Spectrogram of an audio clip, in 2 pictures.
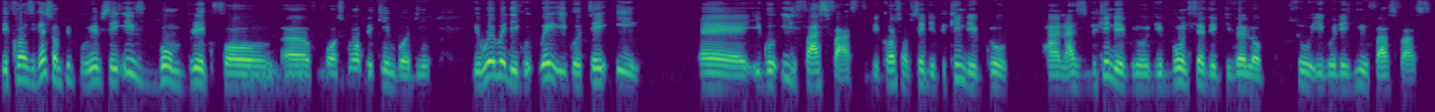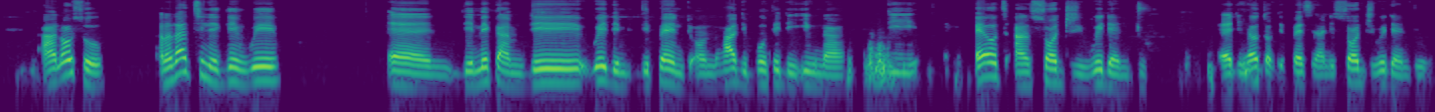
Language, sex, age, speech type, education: Nigerian Pidgin, male, 30-45, spontaneous, tertiary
